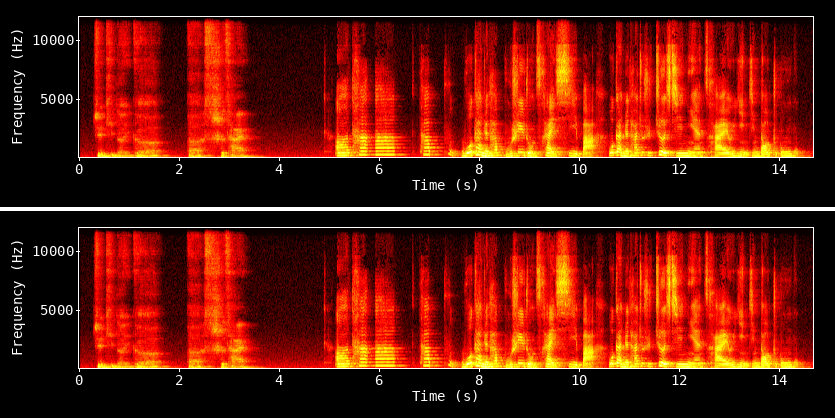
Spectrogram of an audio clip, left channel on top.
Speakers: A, in the centre; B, on the right (about 70°).
A: 具体的一个呃食材？
B: 啊，它它不，我感觉它不是一种菜系吧，我感觉它就是这些年才引进到中，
